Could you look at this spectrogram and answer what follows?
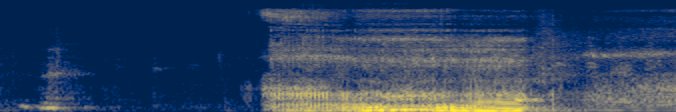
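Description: Faint sounds, then one loud, deep, rattling snore lasting about two seconds, tapering into noisy breathing.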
